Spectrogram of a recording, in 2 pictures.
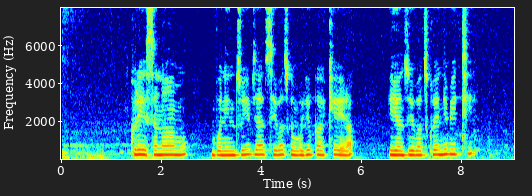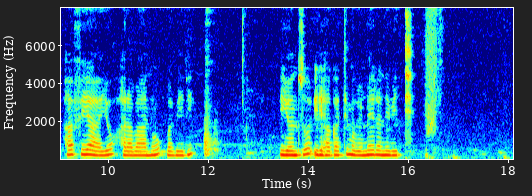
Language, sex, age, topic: Rundi, female, 18-24, agriculture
